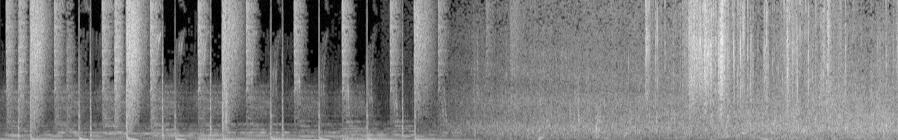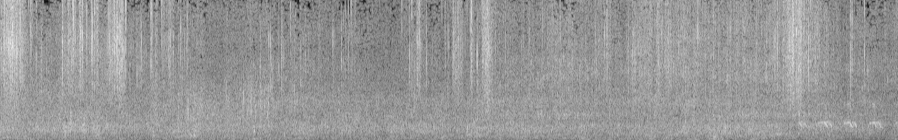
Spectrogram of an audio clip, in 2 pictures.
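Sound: sea waves and wind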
